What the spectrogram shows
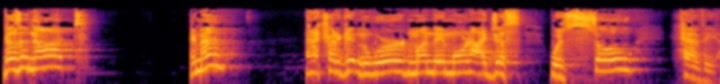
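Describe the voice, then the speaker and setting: A middle-aged man preaching a sermon in a church with a notably high voice. He swings between loud, rising lines and hushed, near-whispered ones. He often calls out to the congregation for a response. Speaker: pastor.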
